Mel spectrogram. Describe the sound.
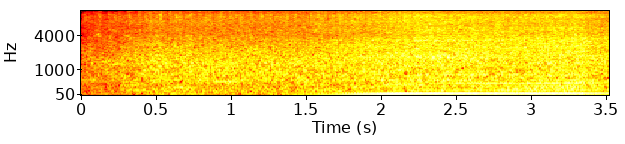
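A car slowly pulls away, its low engine rumble under steady road noise swelling in loudness about halfway through.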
